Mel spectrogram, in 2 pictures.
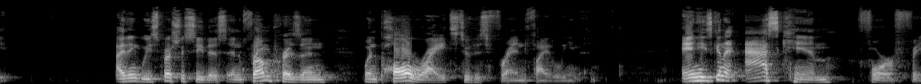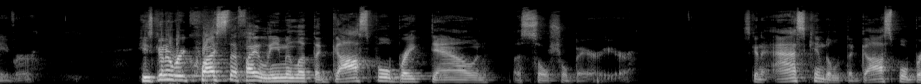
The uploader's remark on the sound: This sermon was originally delivered at Faith Reformed Church in Lynden, WA on October 7, 2018.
